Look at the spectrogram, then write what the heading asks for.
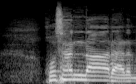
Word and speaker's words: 호산나: 호산나라는 말은 무슨 뜻이냐면 히브리어로 호시아나 이런데 이제 헬라식 발음이에요.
